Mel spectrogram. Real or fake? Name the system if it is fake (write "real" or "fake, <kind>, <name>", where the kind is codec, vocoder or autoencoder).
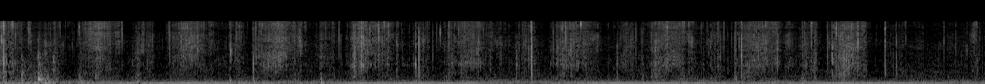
real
